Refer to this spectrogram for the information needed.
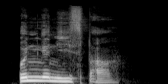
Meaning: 1. inedible, uneatable, undrinkable 2. unbearable, unattainable, insupportable
- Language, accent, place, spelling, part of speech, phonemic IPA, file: German, Germany, Berlin, ungenießbar, adjective, /ˈʊnɡəˌniːsbaːɐ̯/, De-ungenießbar.ogg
